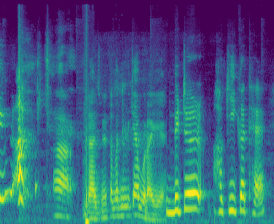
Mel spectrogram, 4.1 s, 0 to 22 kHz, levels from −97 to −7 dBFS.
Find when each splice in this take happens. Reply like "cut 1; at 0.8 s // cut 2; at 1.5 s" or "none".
cut 1; at 1.3 s // cut 2; at 2.4 s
